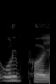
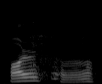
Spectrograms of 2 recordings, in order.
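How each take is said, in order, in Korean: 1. 이 이름은 W 소리로 시작해요. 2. 이 이름은 V 소리로 시작해요. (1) "울프가 아니고 볼프야" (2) "W는 V, 독일 말로는"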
